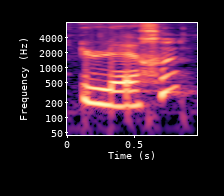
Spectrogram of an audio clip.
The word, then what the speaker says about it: heure: Mais voilà, L apostrophe, car R commence par H muet. Et c'est un H, donc L, la plus R, l'heure.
